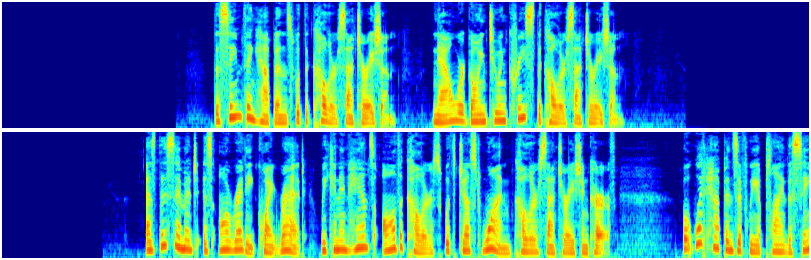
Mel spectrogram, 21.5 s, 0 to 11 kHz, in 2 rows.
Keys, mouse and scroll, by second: 1.8 click, 2.1 right click, 5.2 click, 6.5 right click, 7.9 click, 10.4 click, 10.4 right click, 11.9-13.2 drag, 16.1 scroll down 2, 17.9 space, 18.0-19.1 drag.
